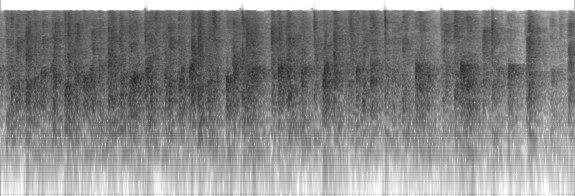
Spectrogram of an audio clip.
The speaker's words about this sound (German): Willkommen. Applaus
